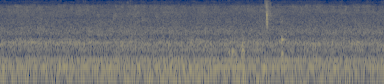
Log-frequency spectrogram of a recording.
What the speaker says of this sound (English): The water goes in.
